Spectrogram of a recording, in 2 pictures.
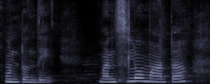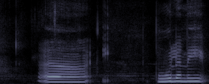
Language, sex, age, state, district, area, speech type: Telugu, female, 18-30, Telangana, Ranga Reddy, rural, spontaneous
